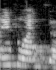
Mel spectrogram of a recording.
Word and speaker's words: influenza: Tulisannya kan influenza, tapi bacanya influenza.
